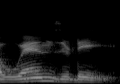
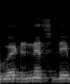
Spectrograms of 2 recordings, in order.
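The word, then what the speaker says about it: Wednesday: तो आप मेरे अभी प्रोनंसिएशन पे गौर करें तो आप समझ गए होंगे कि मैंने डी तो कहीं बोला ही नहीं। बोला वसडे तो डी जब है ही नहीं तो डी ही साइलेंट है। अक्सर हम लोग उसको वेडनेस डे बोल देते हैं लेकिन असल में है वसडे। फिर देखिए बड़ा कॉमन सा क्वेश्चन।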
